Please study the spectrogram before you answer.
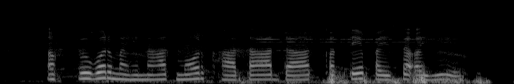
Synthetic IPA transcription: ɐkʈuːbəɾmɐɦɪnaːt̪moːɾkʰaːt̪aːɖaːt̪̚kət̪ːepəjsaʔɐjeː

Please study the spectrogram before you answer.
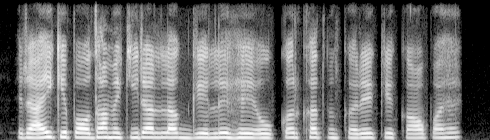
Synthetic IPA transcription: ɾaːikepɔːd̪ʱamẽkiːɾalɐɡːeːleɦɛoːkəɾkʰət̪mkəɾekekaːwpaɦɛː

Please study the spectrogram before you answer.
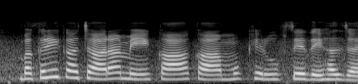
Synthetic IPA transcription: bəkɾiːkaːt͡ʃaːɾãːmẽːkaːkaːmʊkʰjəɾuːpseːd̪eːɦəld͡ʒaːe

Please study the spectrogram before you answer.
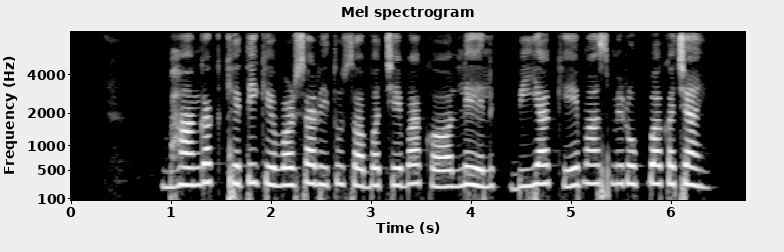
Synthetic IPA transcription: bʱãŋɡəkʰːet̪ikeʋəɾsaɾit̪usə̃bət͡ʃebakəlelbijakemasmeɾop̚bakət͡ʃaĩ

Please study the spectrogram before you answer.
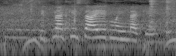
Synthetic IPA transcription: kit̪nakisaekməɦinake

